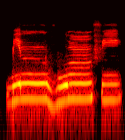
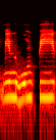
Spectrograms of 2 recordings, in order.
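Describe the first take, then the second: First: The second word starts with an f sound. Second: The second word starts with a p sound. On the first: The speaker calls it right. "tapi minhum fi" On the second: The speaker calls it wrong. "bukan pi"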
